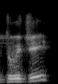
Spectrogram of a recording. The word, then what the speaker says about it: Dwiji: Do I pronounce it as Dwiji? Yeah, you got it right.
